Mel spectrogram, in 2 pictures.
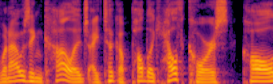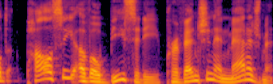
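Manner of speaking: ordinary talk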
